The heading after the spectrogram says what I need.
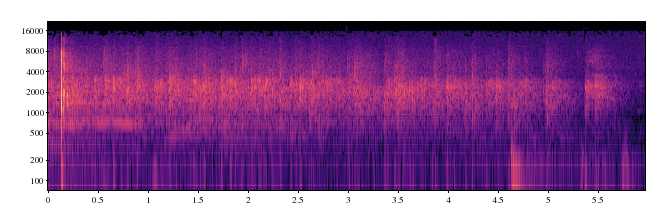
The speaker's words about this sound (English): Oh, somebody just shout right now, would you? Come on, clap your hands to the Lord. Hallelujah.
